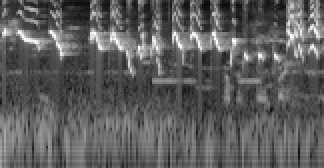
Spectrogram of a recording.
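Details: Caged white-rumped shama of the spirited 'hot' type, singing a dense song packed with imitated phrases: rapid sweeping whistles and slurred notes, rising and falling, delivered almost without pause, with low background rumble.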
